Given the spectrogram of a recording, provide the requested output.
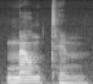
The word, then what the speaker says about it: mountain: So it should rhyme with the word tin. So copy me. Mountain, fountain, captain.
